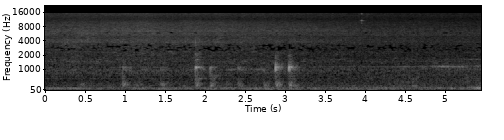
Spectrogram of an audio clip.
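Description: Onion, garlic, chili and cumin paste sizzling in oil in a non-stick kadai. A wooden spatula stirs it, knocking against the pan about five times in the first three seconds, after which only the sizzle goes on.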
